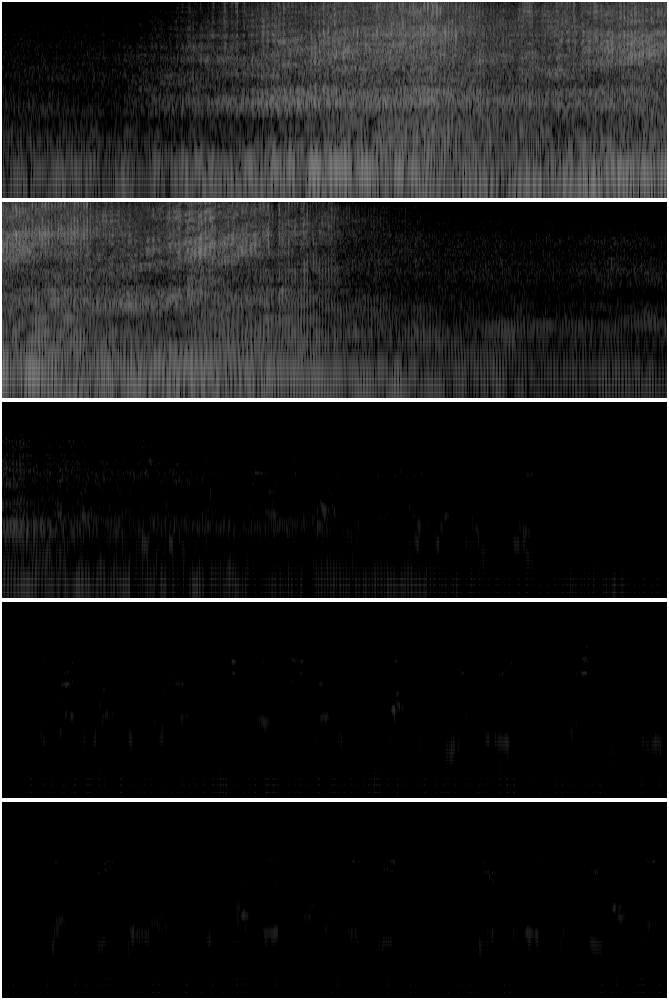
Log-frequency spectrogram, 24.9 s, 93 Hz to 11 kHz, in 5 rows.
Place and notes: Silverstone Circuit, Towcester, UK - british motorcycle grand prix 2022 ... moto three ...
british motorcycle grand prix 2022 ... moto three qualifying two ... outside of copse ... dpa 4060s clipped to bag to zoom h5 ...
